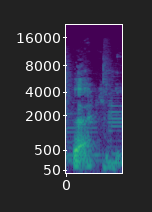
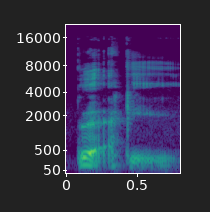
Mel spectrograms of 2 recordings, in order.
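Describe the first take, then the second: First: The name is said in a plain way. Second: The name is said in a scary way. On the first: The speaker calls it wrong. "Sorry, I wanted to put kind of a scary spin on that" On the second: The speaker calls it right. "kind of a scary spin on that, like"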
